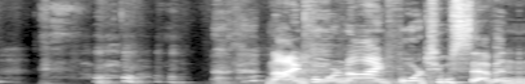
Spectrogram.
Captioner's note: laughter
